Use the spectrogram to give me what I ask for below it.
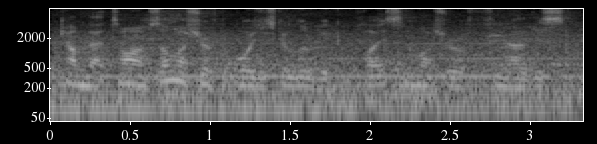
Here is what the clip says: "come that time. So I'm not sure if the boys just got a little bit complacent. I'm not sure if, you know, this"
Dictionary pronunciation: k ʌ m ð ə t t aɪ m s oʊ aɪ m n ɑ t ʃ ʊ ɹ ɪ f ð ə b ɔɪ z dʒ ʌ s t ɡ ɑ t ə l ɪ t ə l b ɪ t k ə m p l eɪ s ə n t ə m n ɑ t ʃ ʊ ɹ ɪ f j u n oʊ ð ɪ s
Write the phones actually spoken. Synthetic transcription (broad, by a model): k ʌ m ð ə t t aɪ m s oʊ aɪ m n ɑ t ʃ ʊ ɹ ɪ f ð ə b ɔɪ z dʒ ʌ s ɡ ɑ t ə l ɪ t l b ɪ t k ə m p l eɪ ə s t ə m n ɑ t ʃ ʊ ɹ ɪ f j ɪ n oʊ ð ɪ s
